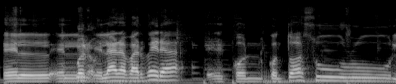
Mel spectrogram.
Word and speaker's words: Hanna: de los Ana Barbera. ¿eh? Sí, claro. – Ana Barbera. – Hanna Barbera, weón. Hanna. – Puta, ¿la H se pronuncia aquí en Chile? No.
